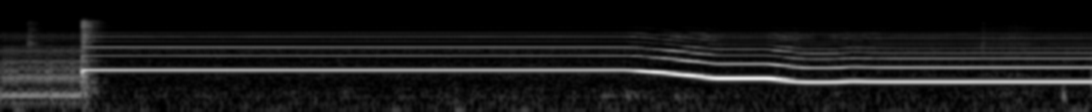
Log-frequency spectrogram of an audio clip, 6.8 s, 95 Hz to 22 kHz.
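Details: Pye TRS-2000 AM/FM radio on AM with low-frequency modulated signal, AGC bypass capacitor removed: harsh buzzy test tone sliding lower, badly distorted bass; fix is a 22 µF capacitor replacing the original 10 µF.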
